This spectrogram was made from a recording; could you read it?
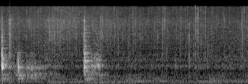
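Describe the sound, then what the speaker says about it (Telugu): Onions sizzle softly in a pan for palak paneer while a spoon stirs them, with a few sharp scraping clicks at the start and a light steady frying hiss, close and without talk. "ఒక 2 మినిట్స్ వేయించుకుందాం."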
